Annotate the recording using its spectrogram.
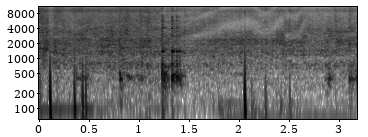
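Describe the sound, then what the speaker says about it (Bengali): Onions frying in a pan for dhaba-style chicken curry, a steady sizzle broken by sharp scrapes and clacks of a spatula stirring at irregular intervals. "তো দেখো পেঁয়াজটা আমার ভাজা ভাজা হয়ে গেছে।"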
